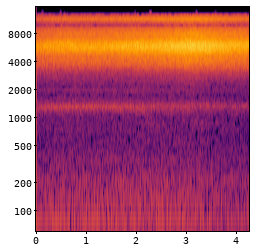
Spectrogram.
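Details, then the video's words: Cicadas in chorus, Rockville, Maryland, USA, recorded June 2021 in summer: a steady shrill hissing buzz that gradually grows louder over a few seconds. "Cicadas song || Cicada's chorus song"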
